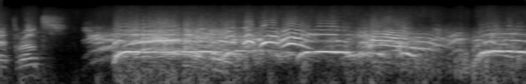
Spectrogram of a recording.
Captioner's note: whooping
